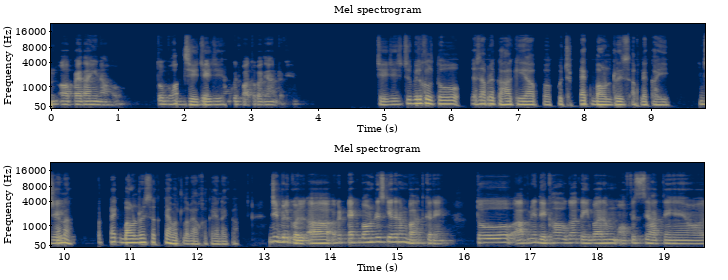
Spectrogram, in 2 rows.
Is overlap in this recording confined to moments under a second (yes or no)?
yes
